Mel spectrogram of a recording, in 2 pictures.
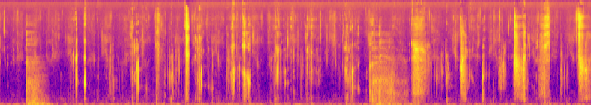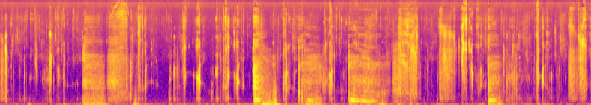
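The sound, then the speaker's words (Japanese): Wet licking and mouth sounds on an ear, starting at the outer rim, with many quiet, sharp smacks and clicks at irregular intervals and no talking. “次は反対側のお耳を舐めさせていただきます。まずは外の縁から。”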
